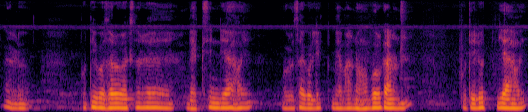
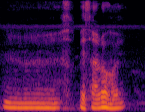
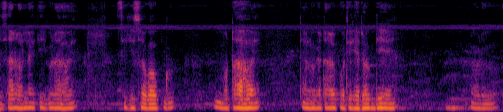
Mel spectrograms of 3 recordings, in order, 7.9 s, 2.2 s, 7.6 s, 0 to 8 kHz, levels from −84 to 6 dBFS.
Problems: background sounds at intervals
